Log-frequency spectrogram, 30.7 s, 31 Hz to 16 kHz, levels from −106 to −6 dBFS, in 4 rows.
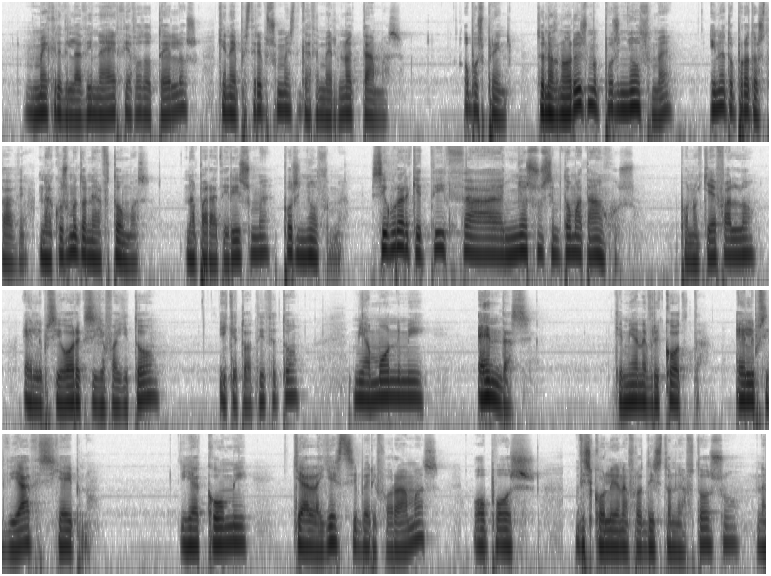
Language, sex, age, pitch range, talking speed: Greek, male, 20-39, 105-135 Hz, 135 wpm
